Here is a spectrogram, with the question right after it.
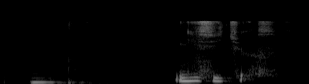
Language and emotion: Russian, neutral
